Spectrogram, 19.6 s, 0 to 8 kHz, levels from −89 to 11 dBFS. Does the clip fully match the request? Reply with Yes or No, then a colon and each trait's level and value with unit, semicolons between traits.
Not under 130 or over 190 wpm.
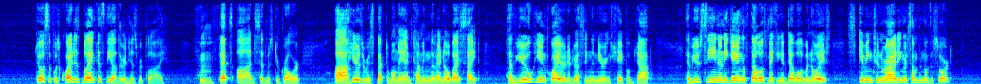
Yes: average, 170 wpm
